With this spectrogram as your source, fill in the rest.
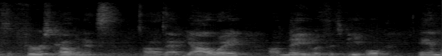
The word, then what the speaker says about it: Yahweh: It's pronounced Yahweh, but like I said, I'm going to talk some more about it.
